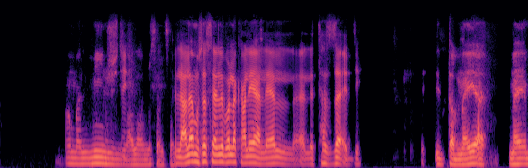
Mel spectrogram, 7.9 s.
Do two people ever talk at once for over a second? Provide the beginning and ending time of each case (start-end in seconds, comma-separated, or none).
none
